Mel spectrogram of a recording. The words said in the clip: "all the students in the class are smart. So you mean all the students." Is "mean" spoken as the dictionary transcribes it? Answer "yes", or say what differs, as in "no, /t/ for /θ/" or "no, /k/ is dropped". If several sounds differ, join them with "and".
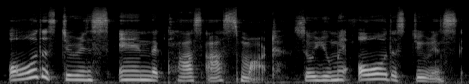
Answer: no, /n/ is dropped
